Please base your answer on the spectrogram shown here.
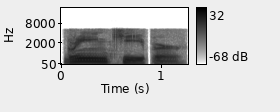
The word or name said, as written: greenkeeper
